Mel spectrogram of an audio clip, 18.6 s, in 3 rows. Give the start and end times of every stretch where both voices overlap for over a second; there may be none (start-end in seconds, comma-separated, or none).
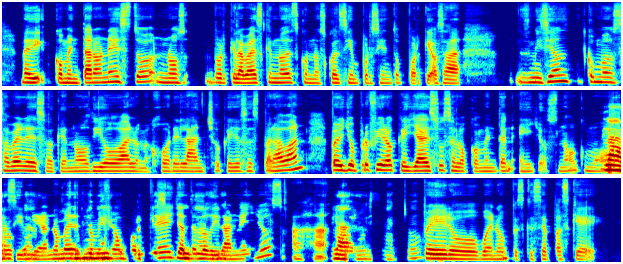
12.2-14.6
